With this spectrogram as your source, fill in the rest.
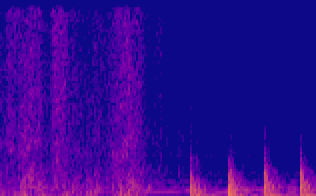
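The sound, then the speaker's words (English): Knocking on a house door, heard as four sharp, evenly spaced raps after a stretch of softer, noisy rustling. “As soon as I entered the living room, the knocking stopped.”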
